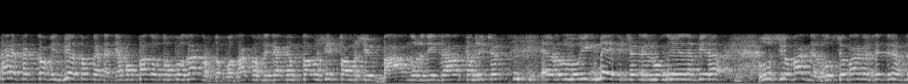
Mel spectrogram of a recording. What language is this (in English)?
Greek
